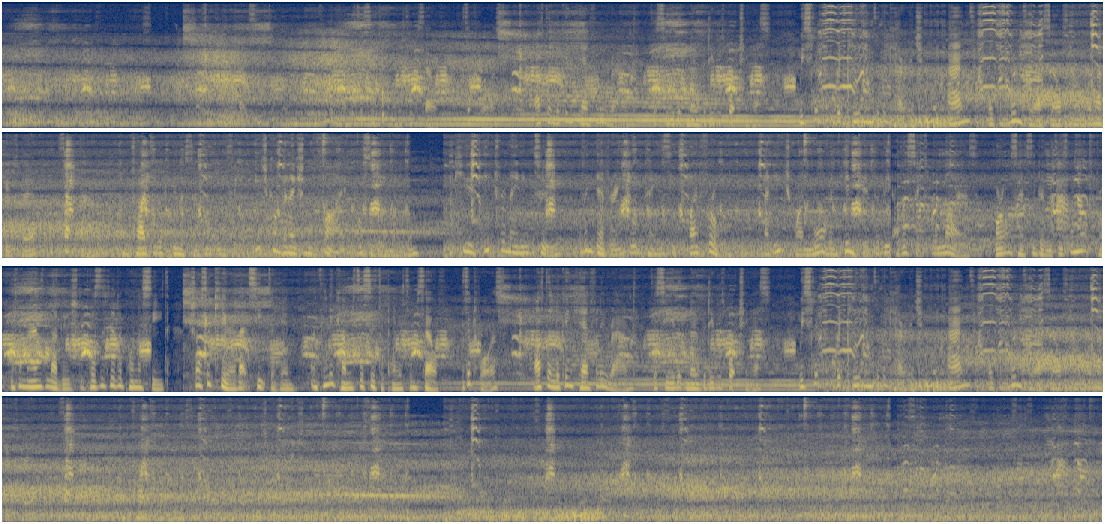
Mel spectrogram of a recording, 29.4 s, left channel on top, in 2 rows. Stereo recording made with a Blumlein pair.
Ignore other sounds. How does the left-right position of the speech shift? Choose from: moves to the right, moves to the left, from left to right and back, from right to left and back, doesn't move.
moves to the left.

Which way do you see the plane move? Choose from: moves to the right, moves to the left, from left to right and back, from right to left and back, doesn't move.
moves to the right.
